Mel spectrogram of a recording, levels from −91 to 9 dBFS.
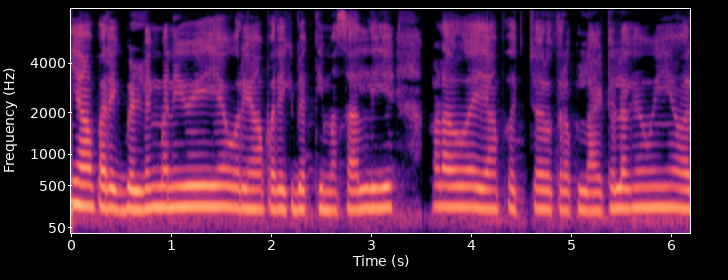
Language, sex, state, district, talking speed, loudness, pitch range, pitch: Hindi, female, Uttar Pradesh, Hamirpur, 260 wpm, -16 LUFS, 220-240 Hz, 230 Hz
